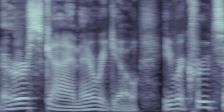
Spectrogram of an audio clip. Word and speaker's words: Erskine: Eric Stein how do you say that Ben Erskine Erskine there we go he recruits him for a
